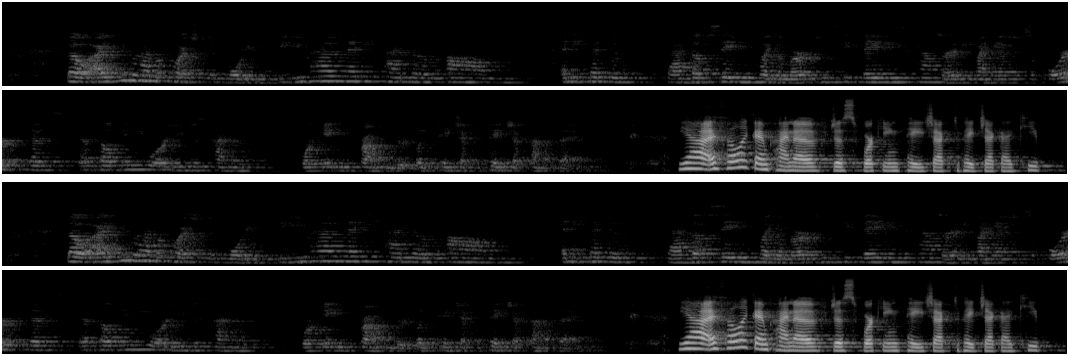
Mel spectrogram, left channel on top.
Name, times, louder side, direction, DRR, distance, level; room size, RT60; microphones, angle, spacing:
voice 1, 0.2-6.3 6.6-13.4 13.7-16.5, left 1 dB, 30° left, -8 dB, 3.3 m, -48 dB
voice 2, 17.4-21.1, right 1 dB, 5° right, 16 dB, 0.4 m, -27 dB
16.0 x 5.8 x 9.0 m, 0.96 s
head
